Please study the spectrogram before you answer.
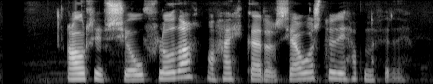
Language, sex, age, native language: Icelandic, female, 30-39, Icelandic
